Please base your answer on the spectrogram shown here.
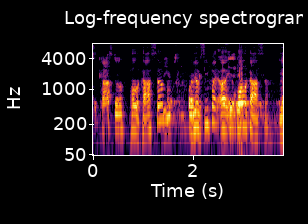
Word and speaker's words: Paulo Costa: Is that how I pronounce it? Costa. Paulo Costa.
